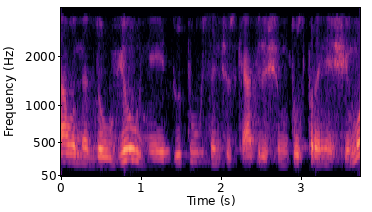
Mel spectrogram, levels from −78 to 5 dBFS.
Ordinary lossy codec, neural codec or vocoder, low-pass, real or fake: AAC, 16 kbps; none; 3.6 kHz; real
